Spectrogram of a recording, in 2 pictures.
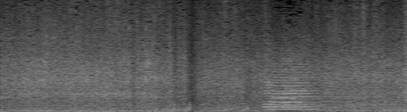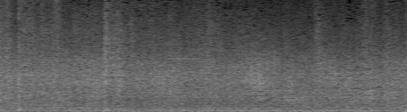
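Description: Freight train of covered hopper grain cars rolling past: a steady rumble and clatter of steel wheels on the rails. A short tone with several pitches sounds for about half a second, about three seconds in.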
